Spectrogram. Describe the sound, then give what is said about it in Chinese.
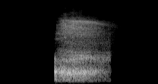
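A single airy breath from a breathing exercise of inhaling through the nose and exhaling through the mouth: one soft, hissing whoosh of about half a second, heard alone against silence. “这样重复三遍，用鼻子吸气，用嘴吐气，”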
